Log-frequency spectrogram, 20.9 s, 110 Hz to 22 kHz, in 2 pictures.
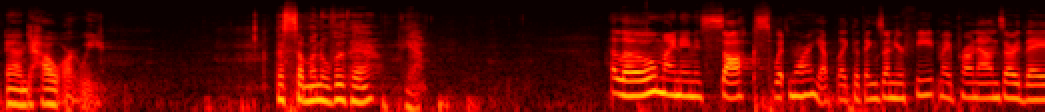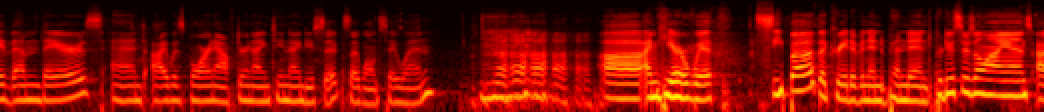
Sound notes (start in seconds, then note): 15.2 people laughing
